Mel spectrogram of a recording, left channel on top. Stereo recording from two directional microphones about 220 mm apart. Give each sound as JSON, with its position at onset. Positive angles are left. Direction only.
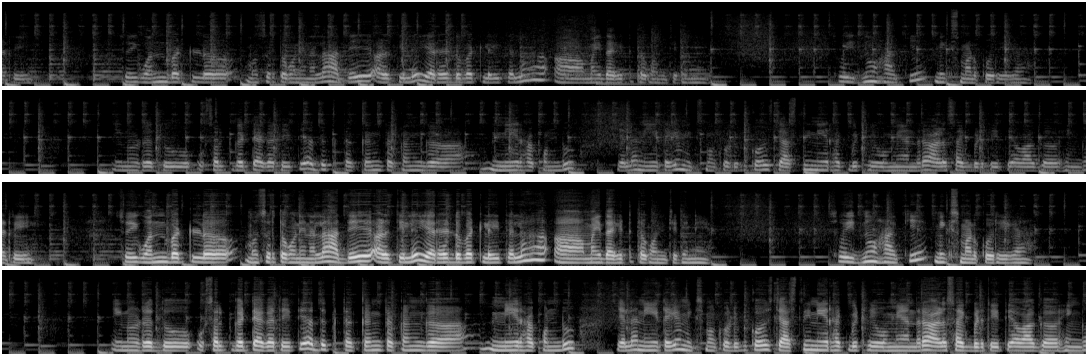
{"t": 0.0, "sound": "speech", "side_deg": -40}
{"t": 8.4, "sound": "speech", "side_deg": -35}
{"t": 11.9, "sound": "speech", "side_deg": -35}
